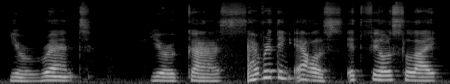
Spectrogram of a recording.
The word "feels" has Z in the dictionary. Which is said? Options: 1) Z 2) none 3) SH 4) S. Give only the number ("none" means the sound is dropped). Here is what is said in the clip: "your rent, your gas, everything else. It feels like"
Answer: 4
